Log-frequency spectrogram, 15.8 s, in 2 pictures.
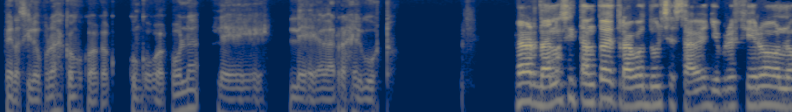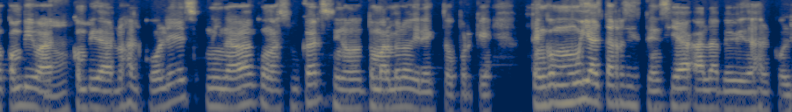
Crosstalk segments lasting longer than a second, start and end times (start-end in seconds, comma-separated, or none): none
